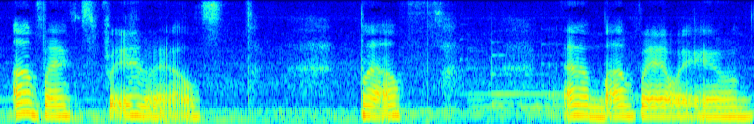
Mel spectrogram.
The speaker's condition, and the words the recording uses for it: ALS (motor neuron disease). And if you spend enough time with me, you'll understand my words.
